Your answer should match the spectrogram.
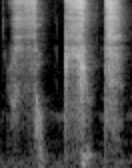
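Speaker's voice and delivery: slow soft whisper. Acted. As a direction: breathe it out, slow. Whispered creepy aside.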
